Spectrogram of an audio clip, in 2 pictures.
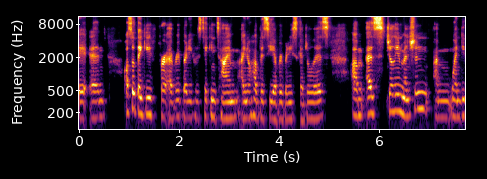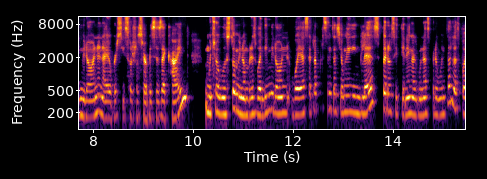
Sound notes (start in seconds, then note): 10.2 speaking Spanish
